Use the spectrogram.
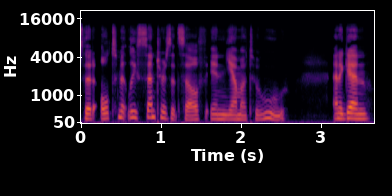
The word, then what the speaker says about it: Yamato: This is the origin of the lineage that ultimately centers itself in Yamatou. And again let us emphasize the precise ancient pronunciation here. Yamato.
